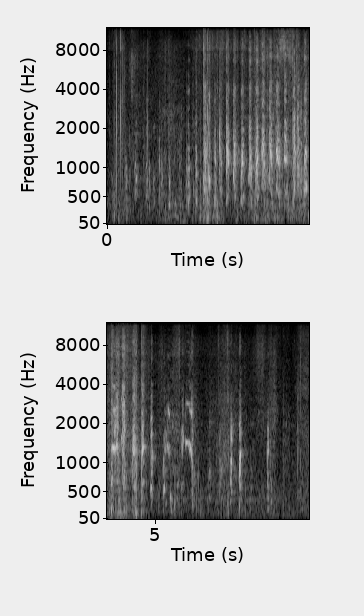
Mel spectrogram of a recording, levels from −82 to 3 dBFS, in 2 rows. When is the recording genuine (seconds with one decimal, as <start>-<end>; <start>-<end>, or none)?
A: 0.0-1.6; 3.1-4.5; 7.3-8.1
